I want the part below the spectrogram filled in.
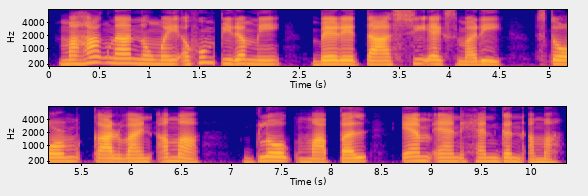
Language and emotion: Manipuri, neutral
